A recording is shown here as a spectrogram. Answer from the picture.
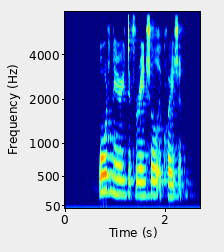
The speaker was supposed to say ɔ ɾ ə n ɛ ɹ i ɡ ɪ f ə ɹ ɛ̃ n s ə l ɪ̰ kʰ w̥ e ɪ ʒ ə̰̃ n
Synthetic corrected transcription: ɔ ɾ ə n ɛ ɹ i d ɪ f ə ɹ ɛ̃ n ʃ ə l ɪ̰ kʰ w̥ e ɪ ʒ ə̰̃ n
